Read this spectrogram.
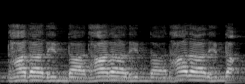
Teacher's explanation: improvise with dha, a long beat, and dhin, a short beat, to make a 8-beat taal.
